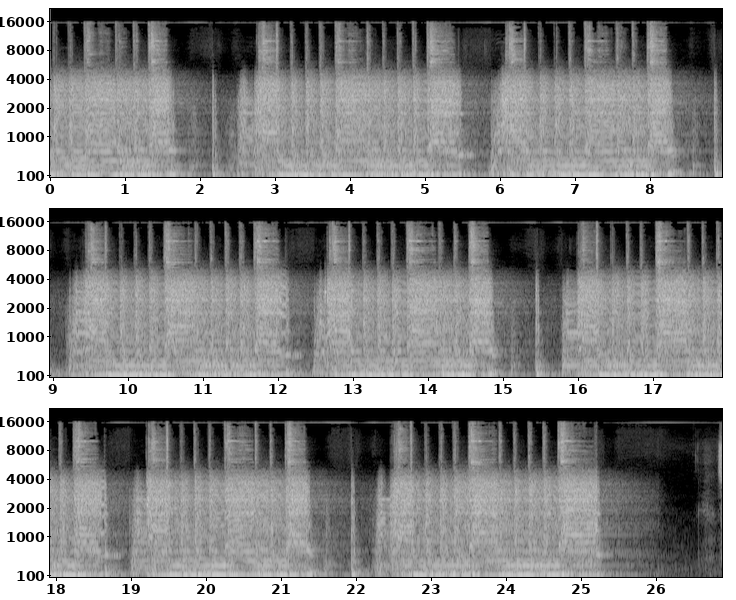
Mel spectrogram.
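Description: Distorted electric guitar riff for a song intro, played in repeated loud, chunky rounds roughly every three seconds, each separated by brief gaps, with no voices.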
